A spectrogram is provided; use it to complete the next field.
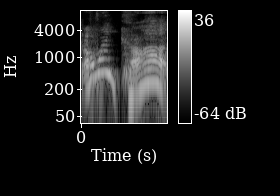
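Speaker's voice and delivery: put-on high whining Southern accent. Discussing a show recap, speaker mimics a woman, imitating whiny southern accent. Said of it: "the whining".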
